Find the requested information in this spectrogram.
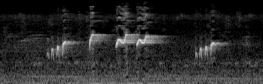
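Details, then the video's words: Golden-vented bulbul singing lively: short rising whistled phrases climbing from low to high notes, a bright ringing cluster in the middle and a final rising run, over soft background hiss. "Suara Kutilang Emas Gacor"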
